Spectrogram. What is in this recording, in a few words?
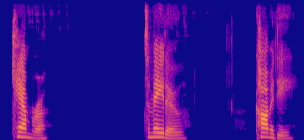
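Three Syllable Medial m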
